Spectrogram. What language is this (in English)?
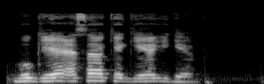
Urdu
